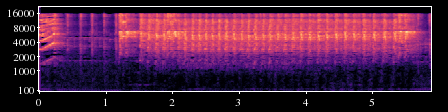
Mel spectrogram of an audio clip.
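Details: Lovebird ngekek, cililin filling, used as a tutor for contest birds: brief rising squeak and clicks, then a long unbroken high chattering trill pulsing steadily to the end.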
